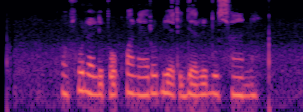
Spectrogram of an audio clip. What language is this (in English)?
Swahili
